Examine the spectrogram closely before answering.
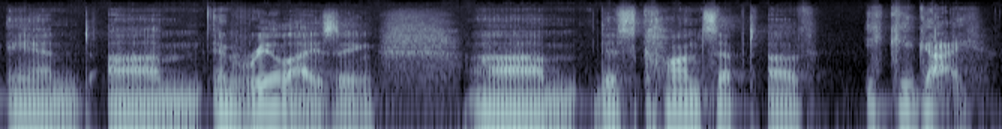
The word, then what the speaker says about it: Ikigai: And that's going to make the biggest difference in achieving, experiencing, and realizing this concept of Ikigai. Ikigai.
